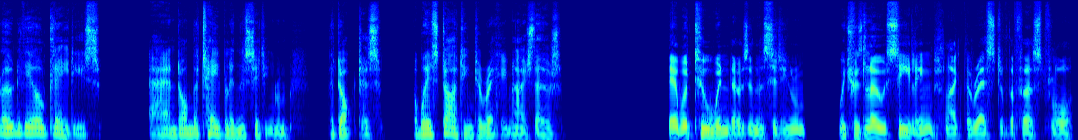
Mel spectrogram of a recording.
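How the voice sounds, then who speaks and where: A man reading a mystery audiobook as scripted narration, with measured storytelling delivery. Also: low-pitched, fairly bright tone, no room sound, clean studio sound.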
